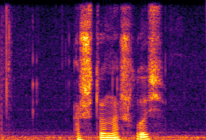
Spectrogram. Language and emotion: Russian, neutral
